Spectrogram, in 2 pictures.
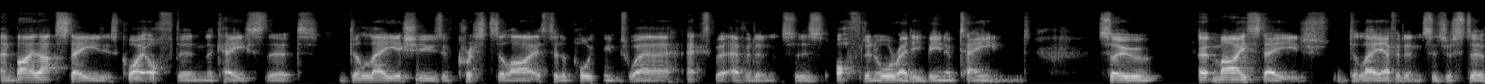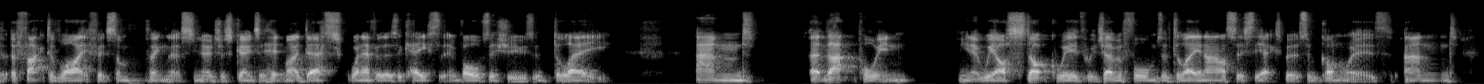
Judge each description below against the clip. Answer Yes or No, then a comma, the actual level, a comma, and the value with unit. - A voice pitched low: Yes, very low, 95 Hz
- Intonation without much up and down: Yes, narrow, 1.2 semitones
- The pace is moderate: Yes, average, 160 wpm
